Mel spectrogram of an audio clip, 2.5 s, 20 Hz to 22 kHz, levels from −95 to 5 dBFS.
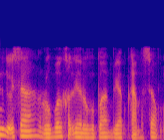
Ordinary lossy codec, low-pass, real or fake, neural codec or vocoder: none; 5.4 kHz; fake; codec, 24 kHz, 3 kbps, HILCodec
